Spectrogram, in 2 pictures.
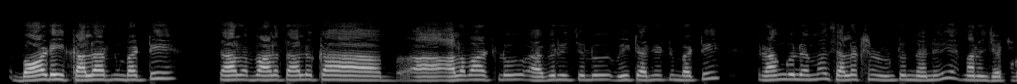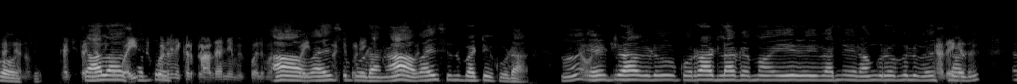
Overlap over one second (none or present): present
